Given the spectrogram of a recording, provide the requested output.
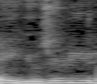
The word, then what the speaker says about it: usually: 그러니까 usually 할 때는 you 지나치게 길게 연습을 하시면 좋아요.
